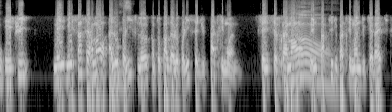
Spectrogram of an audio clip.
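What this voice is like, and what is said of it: Slight French accent. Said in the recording (French): “je crois détecter un petit accent français”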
